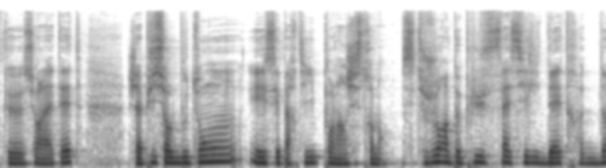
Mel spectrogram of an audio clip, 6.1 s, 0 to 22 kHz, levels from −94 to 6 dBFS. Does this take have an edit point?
yes; 2 cuts; at 1.2 s, 4.0 s

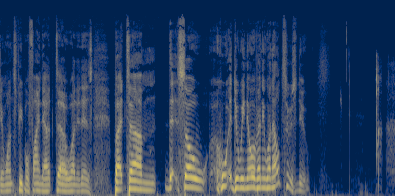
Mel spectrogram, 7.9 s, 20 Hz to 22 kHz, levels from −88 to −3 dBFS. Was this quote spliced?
no; 0 cuts

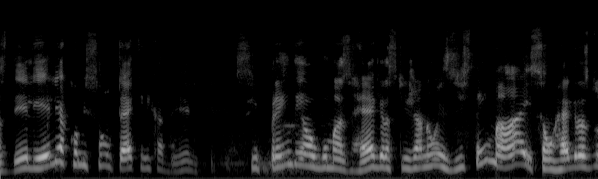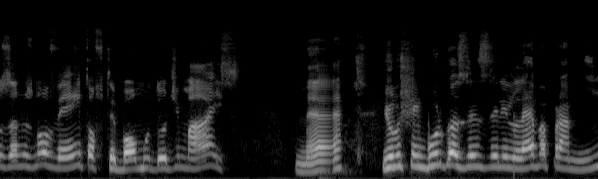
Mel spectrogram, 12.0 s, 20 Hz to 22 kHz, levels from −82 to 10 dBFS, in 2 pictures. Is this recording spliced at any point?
no; 0 cuts

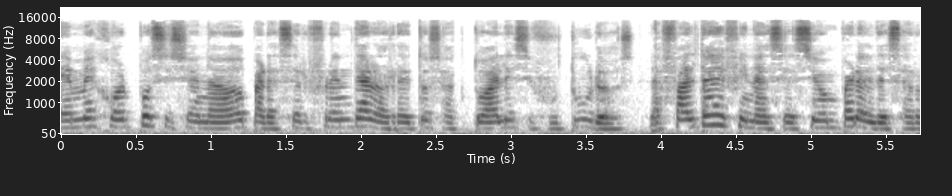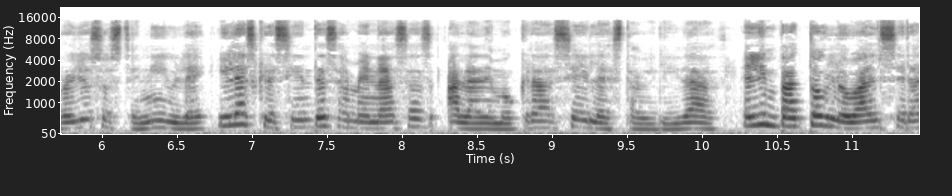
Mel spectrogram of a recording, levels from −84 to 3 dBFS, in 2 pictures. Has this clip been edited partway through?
yes; 2 cuts; at 3.9 s, 10.2 s

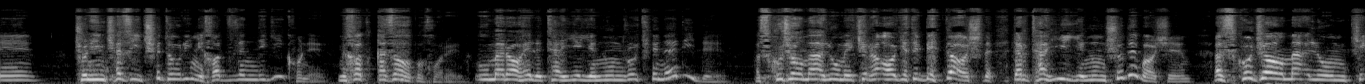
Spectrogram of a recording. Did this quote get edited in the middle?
yes; 1 cut; at 3.3 s

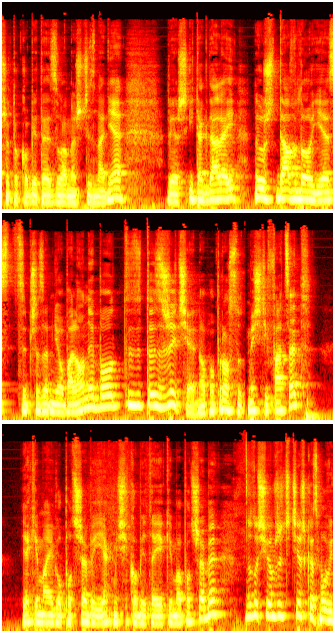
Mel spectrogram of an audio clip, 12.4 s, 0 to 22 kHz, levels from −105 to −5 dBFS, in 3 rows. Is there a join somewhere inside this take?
yes; 1 cut; at 7.2 s

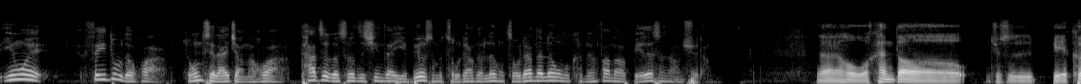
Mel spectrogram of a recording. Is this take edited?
yes; 2 cuts; at 1.8 s, 5.0 s

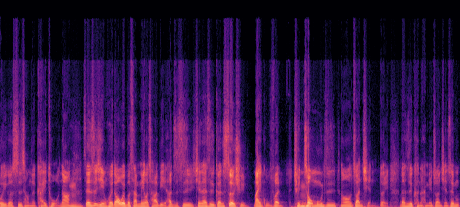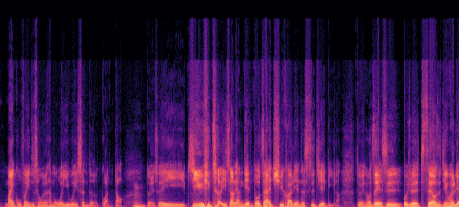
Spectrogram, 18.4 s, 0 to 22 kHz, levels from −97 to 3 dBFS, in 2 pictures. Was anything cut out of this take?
yes; 1 cut; at 8.0 s

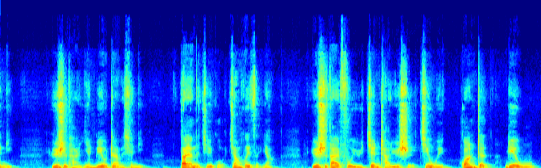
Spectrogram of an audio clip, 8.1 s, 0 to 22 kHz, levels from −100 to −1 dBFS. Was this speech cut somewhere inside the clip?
yes; 2 cuts; at 2.4 s, 4.5 s

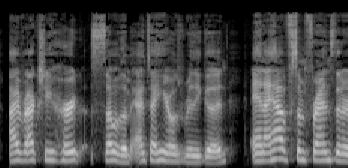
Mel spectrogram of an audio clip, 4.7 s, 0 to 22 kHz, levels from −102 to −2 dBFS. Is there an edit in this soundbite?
no; 0 cuts

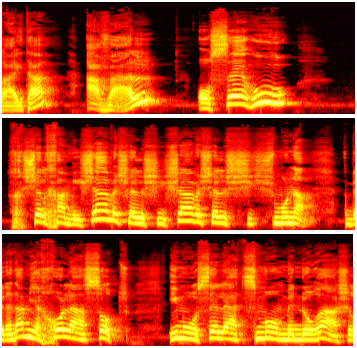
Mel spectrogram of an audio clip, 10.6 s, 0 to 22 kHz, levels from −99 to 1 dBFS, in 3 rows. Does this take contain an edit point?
no; 0 cuts

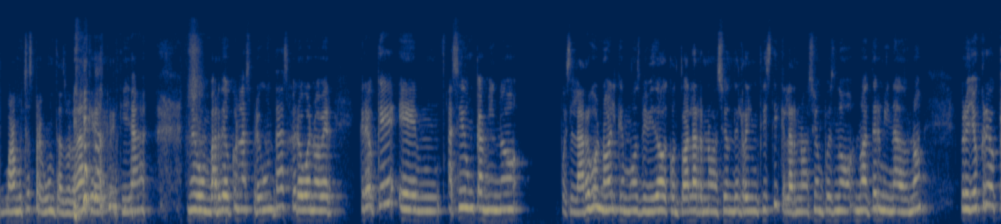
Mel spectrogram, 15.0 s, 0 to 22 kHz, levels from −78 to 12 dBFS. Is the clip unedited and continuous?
yes; 0 cuts

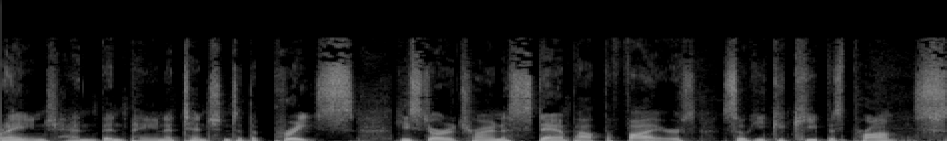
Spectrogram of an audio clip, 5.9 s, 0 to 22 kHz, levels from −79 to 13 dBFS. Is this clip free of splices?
no; 1 cut; at 2.4 s

